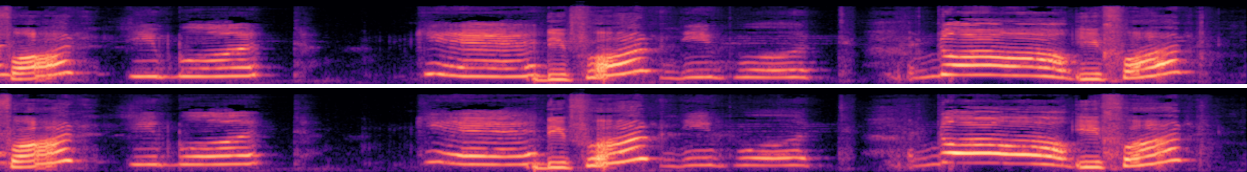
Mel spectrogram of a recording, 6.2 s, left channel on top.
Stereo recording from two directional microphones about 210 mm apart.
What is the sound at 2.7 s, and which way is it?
Speech, 25° right (ahead or behind).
